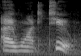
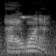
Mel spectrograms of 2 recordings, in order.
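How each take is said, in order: First: Both words of 'want to' are said separately. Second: 'Want to' is run together into 'wanna'. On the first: This is careful, proper speech. "He speaks properly" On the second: This is casual everyday speech. "not I wanna"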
